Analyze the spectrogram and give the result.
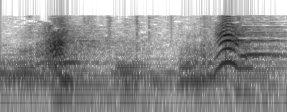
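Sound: puppy barking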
